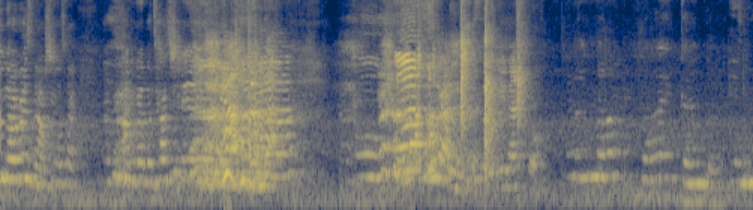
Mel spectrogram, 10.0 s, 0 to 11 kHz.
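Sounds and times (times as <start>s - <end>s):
women talking: 0.0s - 3.8s, 4.7s - 7.3s.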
